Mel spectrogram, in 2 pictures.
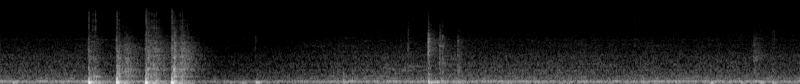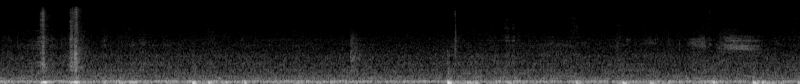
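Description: Kitchen knife being forced into the hard rind of a whole acorn squash: a quick run of four sharp knocks about a second in, then scattered single knocks as the blade is worked down, over a steady low hum. The squash is tough to cut.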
